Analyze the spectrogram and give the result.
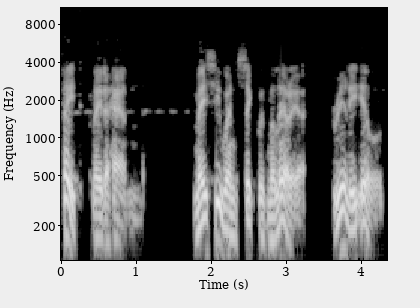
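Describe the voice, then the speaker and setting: Wry spooky old radio narrator, really low voice, music behind. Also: male voice, big pitch swings, moderate pace, gravelly, breathy edge, no room sound, exaggerated voice. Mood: wry, ominous. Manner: theatrical, sardonic. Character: wry, ominous male storyteller. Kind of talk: 1960s radio horror narration. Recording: dull old radio recording.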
